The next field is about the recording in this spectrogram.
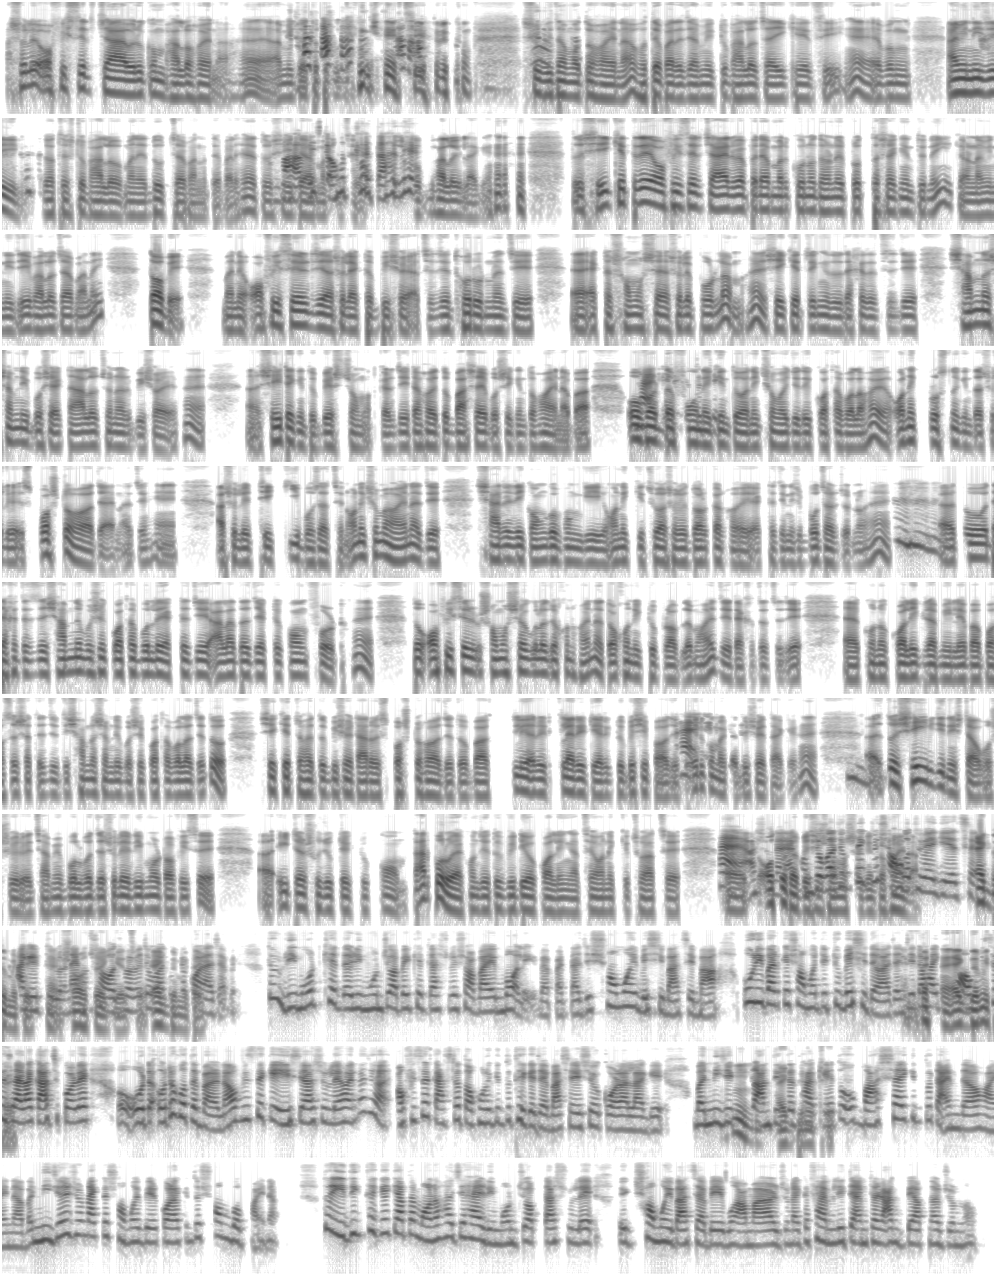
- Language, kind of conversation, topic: Bengali, podcast, রিমোটে কাজ আর অফিসে কাজ—তোমার অভিজ্ঞতা কী বলে?
- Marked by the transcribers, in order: laugh; laughing while speaking: "আচ্ছা"; laughing while speaking: "খে খেয়েছি, ওরকম"; laugh; chuckle; laughing while speaking: "বাহ! বেশ চমৎকার তাহলে"; chuckle; tapping; in English: "over the phone"; in English: "comfort"; in English: "clarity"; in English: "remote office"; in English: "remote job"; chuckle; in English: "remote job"; in English: "family time"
